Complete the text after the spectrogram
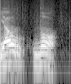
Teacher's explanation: Ra dibaca tebal kerana sebelumnya berbaris atas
